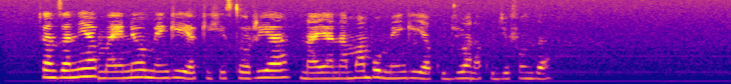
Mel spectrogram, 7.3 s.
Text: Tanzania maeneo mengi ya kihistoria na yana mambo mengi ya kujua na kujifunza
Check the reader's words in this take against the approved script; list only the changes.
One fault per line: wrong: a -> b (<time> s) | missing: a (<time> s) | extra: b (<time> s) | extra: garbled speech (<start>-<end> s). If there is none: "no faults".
no faults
